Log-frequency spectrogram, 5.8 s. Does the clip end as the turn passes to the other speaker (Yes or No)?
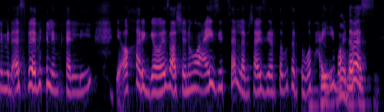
Yes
